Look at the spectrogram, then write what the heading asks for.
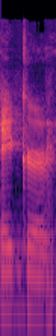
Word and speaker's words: Akka: but the city of akka sometimes pronounced acre acre akka in Israel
